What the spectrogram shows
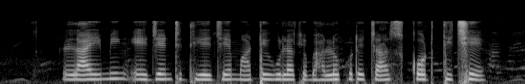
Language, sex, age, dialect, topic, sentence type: Bengali, female, 18-24, Western, agriculture, statement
